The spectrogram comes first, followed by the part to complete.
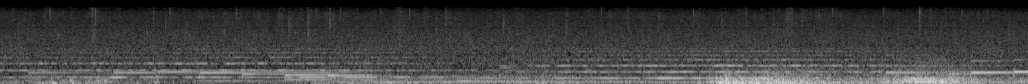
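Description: Steady rain mixed with slow, sustained music notes that change pitch now and then. About seven seconds in, a low rumble of thunder comes in and swells twice, becoming the loudest sound.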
